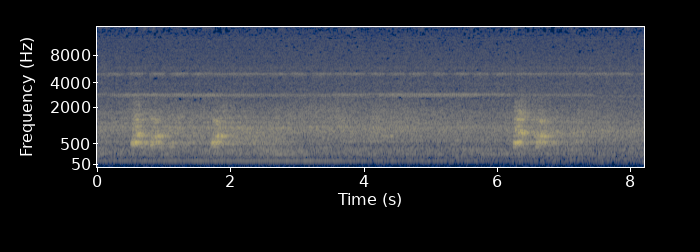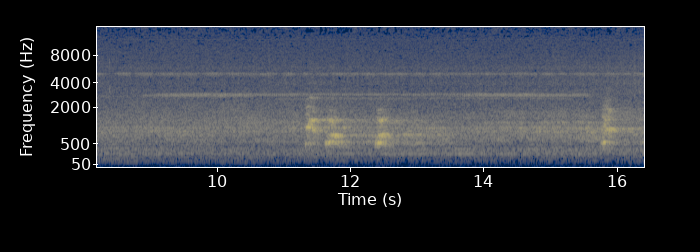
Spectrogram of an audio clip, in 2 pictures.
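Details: Rex, a dog, running around at night on October 7, 2018, gives short barks in small bursts, spaced several seconds apart, over a steady faint high hum and quiet background.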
